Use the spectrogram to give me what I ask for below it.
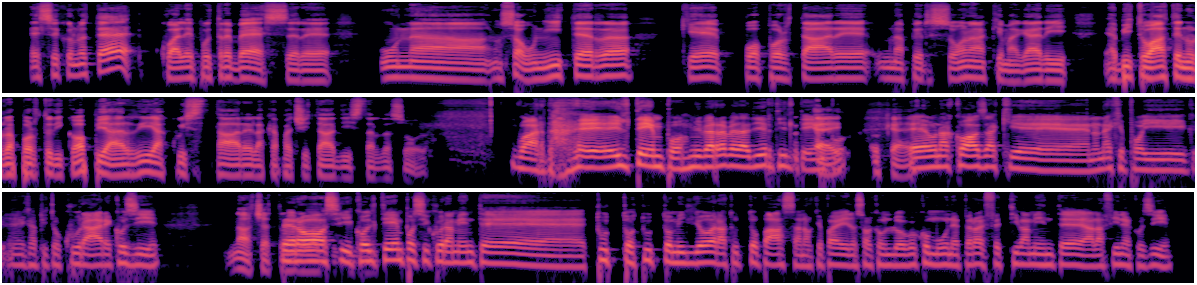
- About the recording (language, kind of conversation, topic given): Italian, podcast, Perché, secondo te, ci si sente soli anche in mezzo alla gente?
- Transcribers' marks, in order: chuckle; "domani" said as "doman"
